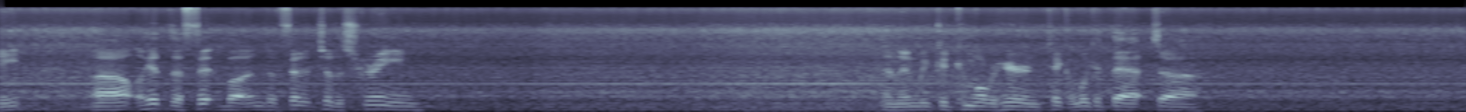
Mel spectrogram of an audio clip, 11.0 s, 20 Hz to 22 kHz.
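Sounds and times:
machinery whooshing hum: 0.0s - 9.3s
faint constant tone: 0.0s - 11.0s.

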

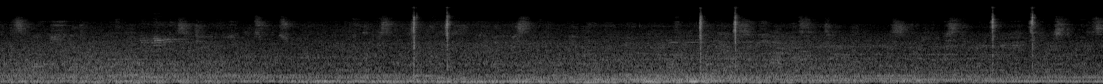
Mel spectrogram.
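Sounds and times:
lighter clicks: 4.1s - 4.6s, 7.0s - 7.5s, 9.9s - 10.5s.

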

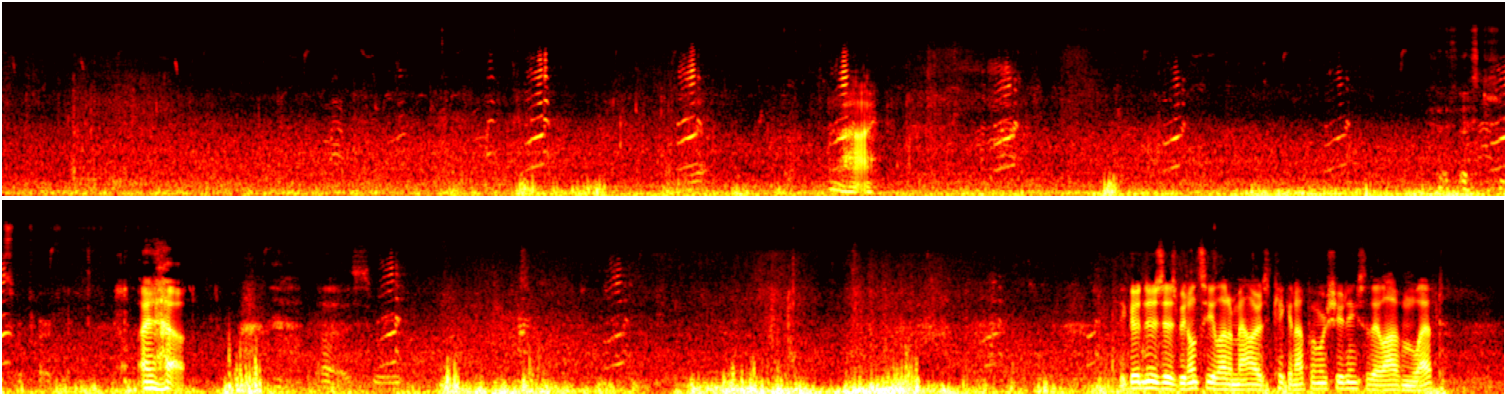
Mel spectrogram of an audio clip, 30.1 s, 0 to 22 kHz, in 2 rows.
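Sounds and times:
geese honking: 4.8s - 5.6s, 6.7s - 7.1s, 8.2s - 8.8s, 9.8s - 10.3s, 11.6s - 12.0s, 13.2s - 13.6s, 18.8s - 19.1s, 21.0s - 21.4s
person laughing: 14.3s - 17.0s.

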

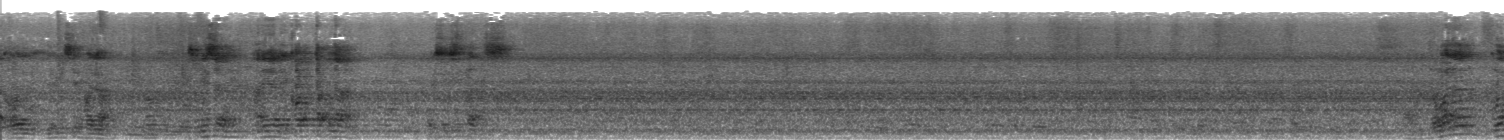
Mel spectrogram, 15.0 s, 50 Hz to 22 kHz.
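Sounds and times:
room noise hum and hiss: 0.0s - 15.0s.

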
